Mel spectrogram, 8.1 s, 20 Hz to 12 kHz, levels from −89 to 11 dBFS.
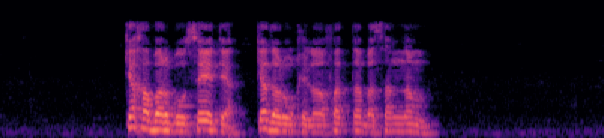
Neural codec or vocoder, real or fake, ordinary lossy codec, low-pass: none; real; AAC, 64 kbps; 7.2 kHz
